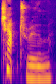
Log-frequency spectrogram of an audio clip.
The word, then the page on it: chat room: British English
